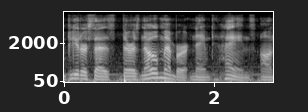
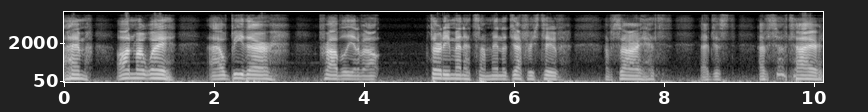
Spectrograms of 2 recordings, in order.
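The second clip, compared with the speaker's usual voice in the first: loud, winded, heavy panting between words; 3 semitones higher, 8 dB louder than usual. Voicing a crew member answering a call: heavy panting. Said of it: "You hear a lot of heavy panting, and he says".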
